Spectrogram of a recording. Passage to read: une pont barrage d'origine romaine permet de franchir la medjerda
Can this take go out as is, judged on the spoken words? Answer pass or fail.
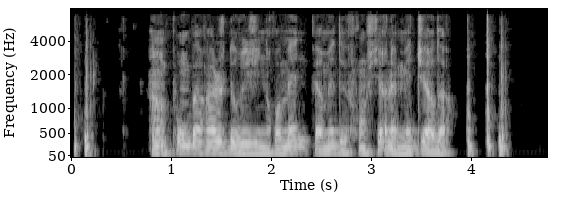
fail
